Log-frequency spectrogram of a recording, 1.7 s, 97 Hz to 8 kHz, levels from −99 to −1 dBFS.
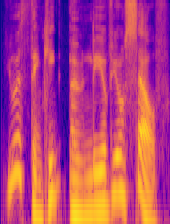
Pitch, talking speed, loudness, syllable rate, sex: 150 Hz, 210 wpm, -17 LUFS, 6.5 syllables/s, male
